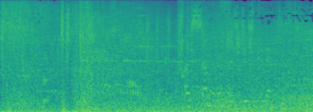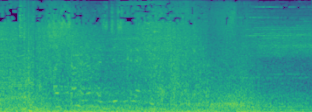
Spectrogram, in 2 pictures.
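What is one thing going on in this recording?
Game battle effects clash and explode loudly.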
